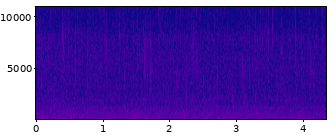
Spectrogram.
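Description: Heavy rain in a game set in ancient Japan, a dense, even hiss of downpour drumming on surfaces, steady and unbroken from start to finish with no voices.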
